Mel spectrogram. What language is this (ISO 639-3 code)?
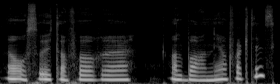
nor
